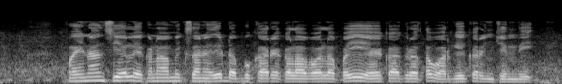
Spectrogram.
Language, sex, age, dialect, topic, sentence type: Telugu, male, 25-30, Southern, banking, statement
